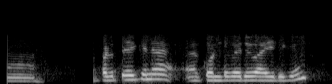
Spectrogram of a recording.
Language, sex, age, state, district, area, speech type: Malayalam, female, 60+, Kerala, Kottayam, urban, conversation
